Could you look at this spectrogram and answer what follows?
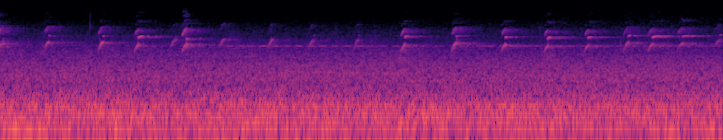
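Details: Foraging young magpie looking for worms, a second bird collecting dried grass for its nest; repeated squeaky rising chirps, often doubled, keep coming for several seconds over a low continuous background rumble.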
